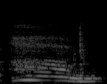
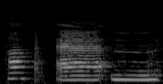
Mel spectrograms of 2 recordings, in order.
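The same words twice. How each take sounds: First: Said in the usual way. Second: "H-at-n" split into its sounds, loud; sounded out. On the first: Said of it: "then clap the whole word". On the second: Shown as a demonstration. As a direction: stretch "H-at-n" apart sound by sound. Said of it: "break down the word in the beginning, middle, and ending sound".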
